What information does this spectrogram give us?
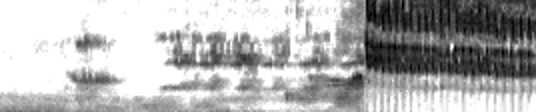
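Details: Brown cililin giving its 'tembakan' burst: after soft scattered chirps and background murmur, a sudden loud, high, fast rattling trill of sharp repeated pulses runs to the end.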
